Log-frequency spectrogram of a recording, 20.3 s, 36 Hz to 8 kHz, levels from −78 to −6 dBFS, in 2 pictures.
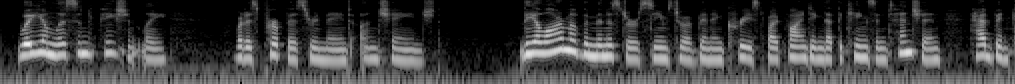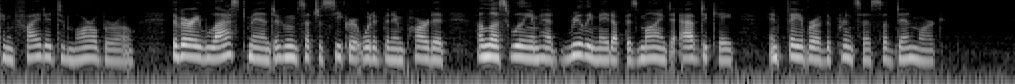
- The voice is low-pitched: No, high, 190 Hz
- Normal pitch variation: Yes, average, 3.2 semitones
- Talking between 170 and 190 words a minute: Yes, average, 175 wpm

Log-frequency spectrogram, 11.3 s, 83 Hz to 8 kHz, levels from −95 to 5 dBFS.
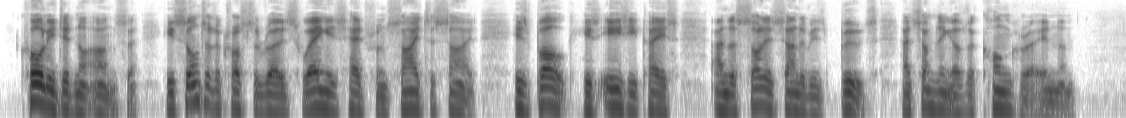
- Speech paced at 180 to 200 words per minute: Yes, average, 185 wpm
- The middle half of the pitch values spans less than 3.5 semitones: Yes, average, 2.7 semitones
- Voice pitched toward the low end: Yes, low, 110 Hz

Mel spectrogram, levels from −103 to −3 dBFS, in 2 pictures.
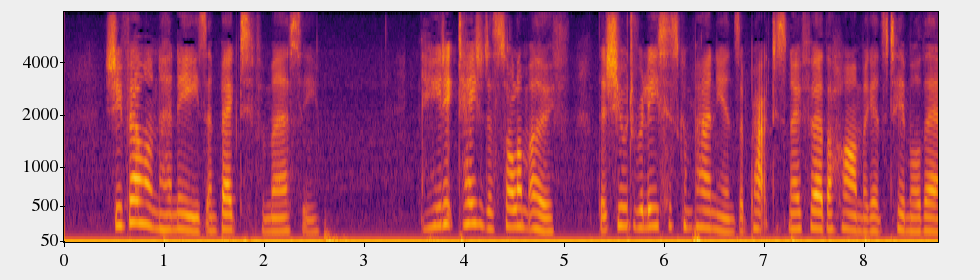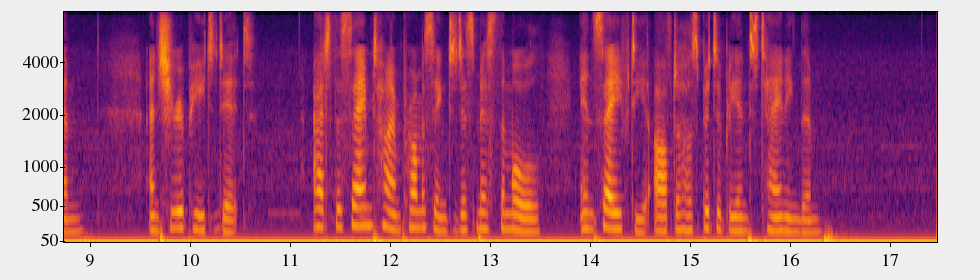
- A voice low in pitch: No, high, 200 Hz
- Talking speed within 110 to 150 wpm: No, average, 165 wpm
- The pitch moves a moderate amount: Yes, average, 3.8 semitones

